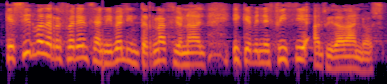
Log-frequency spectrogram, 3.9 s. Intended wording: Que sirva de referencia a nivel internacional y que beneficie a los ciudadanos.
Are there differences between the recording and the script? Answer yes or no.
yes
